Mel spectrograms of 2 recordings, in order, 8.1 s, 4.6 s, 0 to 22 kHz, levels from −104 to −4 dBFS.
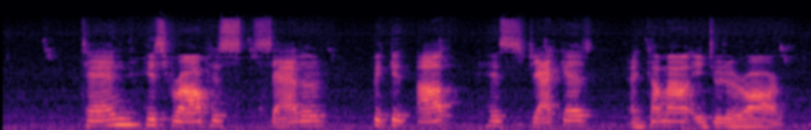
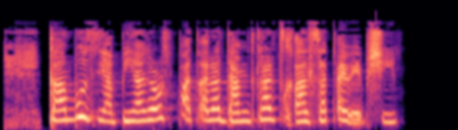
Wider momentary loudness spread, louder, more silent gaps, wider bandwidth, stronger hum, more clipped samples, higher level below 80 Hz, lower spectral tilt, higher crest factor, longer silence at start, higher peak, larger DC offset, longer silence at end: first, 14 LU vs 8 LU; second, -38 LUFS vs -14 LUFS; neither; first, 13 kHz vs 11.5 kHz; neither; neither; second, -70 dBFS vs -64 dBFS; first, -4 dB/octave vs -1.5 dB/octave; about the same, 20 dB vs 16 dB; first, 0.8 s vs 0.05 s; second, -20 dBFS vs 0 dBFS; neither; second, 0.3 s vs 0.65 s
